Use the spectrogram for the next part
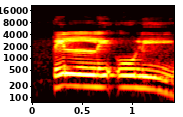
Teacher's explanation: Kemudian la ayati, ada 2 bacaan yang sama, yaitu mat tabi'i juga panjang 2 harokat. Tilli uli, hukum bacaannya adalah idgham bila gunnah karena ada tanwin bertemu dengan lam, dibaca masuk tanpa dengung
